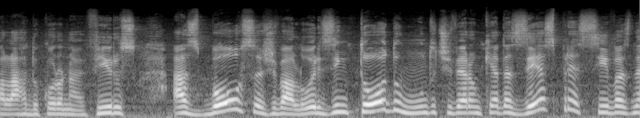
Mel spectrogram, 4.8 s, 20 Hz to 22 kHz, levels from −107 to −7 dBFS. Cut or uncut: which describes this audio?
uncut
